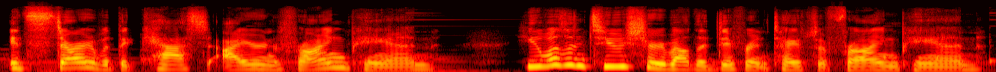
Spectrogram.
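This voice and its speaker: A woman's voice: medium pitch, very animated, moderate pace, soft background music, close to an everyday voice. A woman playing a composed, wry wife who narrates her domestic story in a scripted manga dub. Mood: calm.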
